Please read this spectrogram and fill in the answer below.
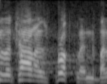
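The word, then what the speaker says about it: Brookeland: The name of the town is Brooklyn, but it's spelled B-R-O-O-K-E-L-A-N-D.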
